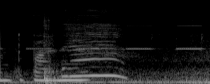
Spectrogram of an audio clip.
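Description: Short electronic beeps at one steady high pitch, sounding at the start and twice near the end, over a low steady hum. A voice is drawn out in a falling tone about half a second in.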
